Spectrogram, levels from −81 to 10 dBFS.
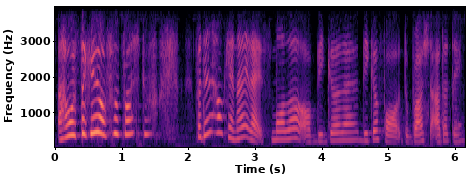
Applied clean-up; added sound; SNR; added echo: none; none; none; none.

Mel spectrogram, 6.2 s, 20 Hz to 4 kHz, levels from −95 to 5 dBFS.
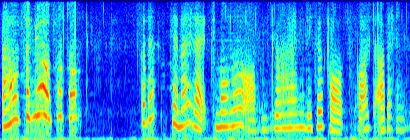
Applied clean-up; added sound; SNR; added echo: neural separator model SepFormer WHAMR!.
